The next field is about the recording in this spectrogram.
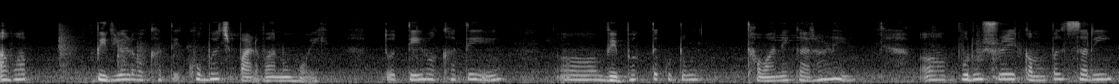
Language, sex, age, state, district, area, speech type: Gujarati, female, 60+, Gujarat, Valsad, rural, spontaneous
